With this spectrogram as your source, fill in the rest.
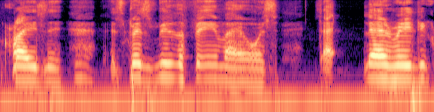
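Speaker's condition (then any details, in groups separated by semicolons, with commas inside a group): Cerebral palsy; most severe type, present since birth, uses electric wheelchair driven himself, expected non-verbal, began talking at age 6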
